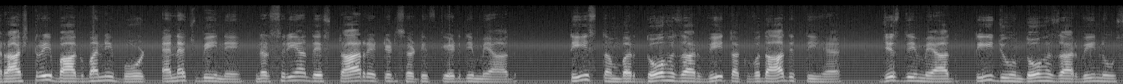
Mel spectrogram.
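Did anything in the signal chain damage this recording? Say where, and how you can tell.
Yes. A raspy mains buzz runs throughout, about 15 dB below the speech. It is built on 60 Hz harmonics, which points to spikes entering the analogue wiring.

Clicks recur every 0.89 s from 0.94 to 10.72 s, about ten in all. These are likely clock drift buffer slips, where mismatched device clocks force small sample drops or repeats.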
